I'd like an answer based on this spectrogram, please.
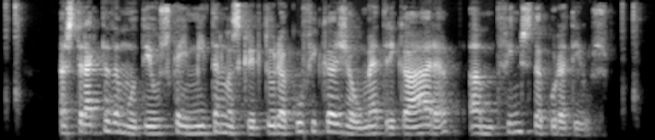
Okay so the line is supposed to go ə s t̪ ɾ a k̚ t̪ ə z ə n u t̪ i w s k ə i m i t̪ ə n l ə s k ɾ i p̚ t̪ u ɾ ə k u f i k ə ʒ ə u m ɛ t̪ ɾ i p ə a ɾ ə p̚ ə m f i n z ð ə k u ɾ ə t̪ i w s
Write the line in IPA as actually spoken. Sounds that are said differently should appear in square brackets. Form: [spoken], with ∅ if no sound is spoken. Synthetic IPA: ə s t̪ ɾ a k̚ t̪ ə [ð] ə [m] u t̪ i w s k ə i m i t̪ ə n l ə s k ɾ i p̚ t̪ u ɾ ə k u f i k ə ʒ ə u m ɛ t̪ ɾ i [k] ə a ɾ ə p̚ ə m f i n z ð ə k u ɾ ə t̪ i w s

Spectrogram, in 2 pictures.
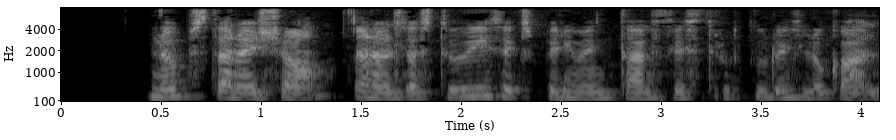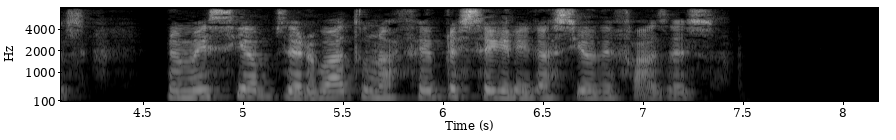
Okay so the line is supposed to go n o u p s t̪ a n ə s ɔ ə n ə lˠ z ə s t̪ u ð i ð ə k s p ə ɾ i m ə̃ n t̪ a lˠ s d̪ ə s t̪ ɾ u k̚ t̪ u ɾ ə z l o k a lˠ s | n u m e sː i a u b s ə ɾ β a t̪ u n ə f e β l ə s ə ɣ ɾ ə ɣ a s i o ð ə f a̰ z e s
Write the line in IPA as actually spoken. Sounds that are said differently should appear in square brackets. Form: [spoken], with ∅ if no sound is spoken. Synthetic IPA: n o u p s t̪ a n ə [ʃ] ɔ ə n ə lˠ z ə s t̪ u ð i [z] ə k s p ə ɾ i m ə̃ n t̪ a lˠ [z] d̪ ə s t̪ ɾ u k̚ t̪ u ɾ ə z l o k a lˠ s | n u m e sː i a u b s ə ɾ β a t̪ u n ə f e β l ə s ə ɣ ɾ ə ɣ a s i o ð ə f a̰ z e s

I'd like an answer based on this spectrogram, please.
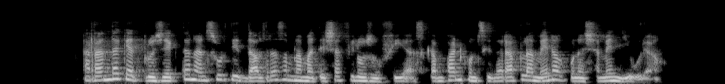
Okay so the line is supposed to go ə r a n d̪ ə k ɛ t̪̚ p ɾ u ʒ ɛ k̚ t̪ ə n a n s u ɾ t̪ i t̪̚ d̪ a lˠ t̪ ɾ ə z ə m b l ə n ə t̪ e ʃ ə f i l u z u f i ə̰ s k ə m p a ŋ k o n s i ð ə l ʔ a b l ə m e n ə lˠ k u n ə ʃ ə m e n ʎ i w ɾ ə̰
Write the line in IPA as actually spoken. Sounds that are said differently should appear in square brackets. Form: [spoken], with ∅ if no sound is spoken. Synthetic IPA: ə r a n d̪ ə k ɛ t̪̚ p ɾ u ʒ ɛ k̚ t̪ ə n a n s u ɾ t̪ i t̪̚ d̪ a lˠ t̪ ɾ ə z ə m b l ə [m] ə t̪ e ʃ ə f i l u z u f i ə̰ s k ə m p a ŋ k [u] n s i ð ə [ɾ] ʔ a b l ə m e n ə lˠ k u n ə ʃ ə m e n ʎ i w ɾ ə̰

